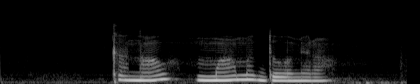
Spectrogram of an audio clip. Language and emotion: Russian, neutral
